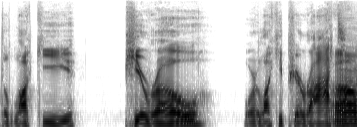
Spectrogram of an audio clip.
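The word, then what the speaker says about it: Lucky Pierrot: Lucky Pierro. It's a French word, but yes, I did hear about that and I am excited to try that out, too.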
